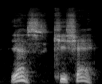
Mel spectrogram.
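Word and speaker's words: K'iche': So there's the accent is on the last letter. Okay. A department in the Western Highlands of Guatemala, but it also refers to the Quiche people, an indigenous Mayan ethnic group, and the Quiche language. And in that case, it's spelled differently. It's K apostrophe ICHE with the accent on the end there.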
